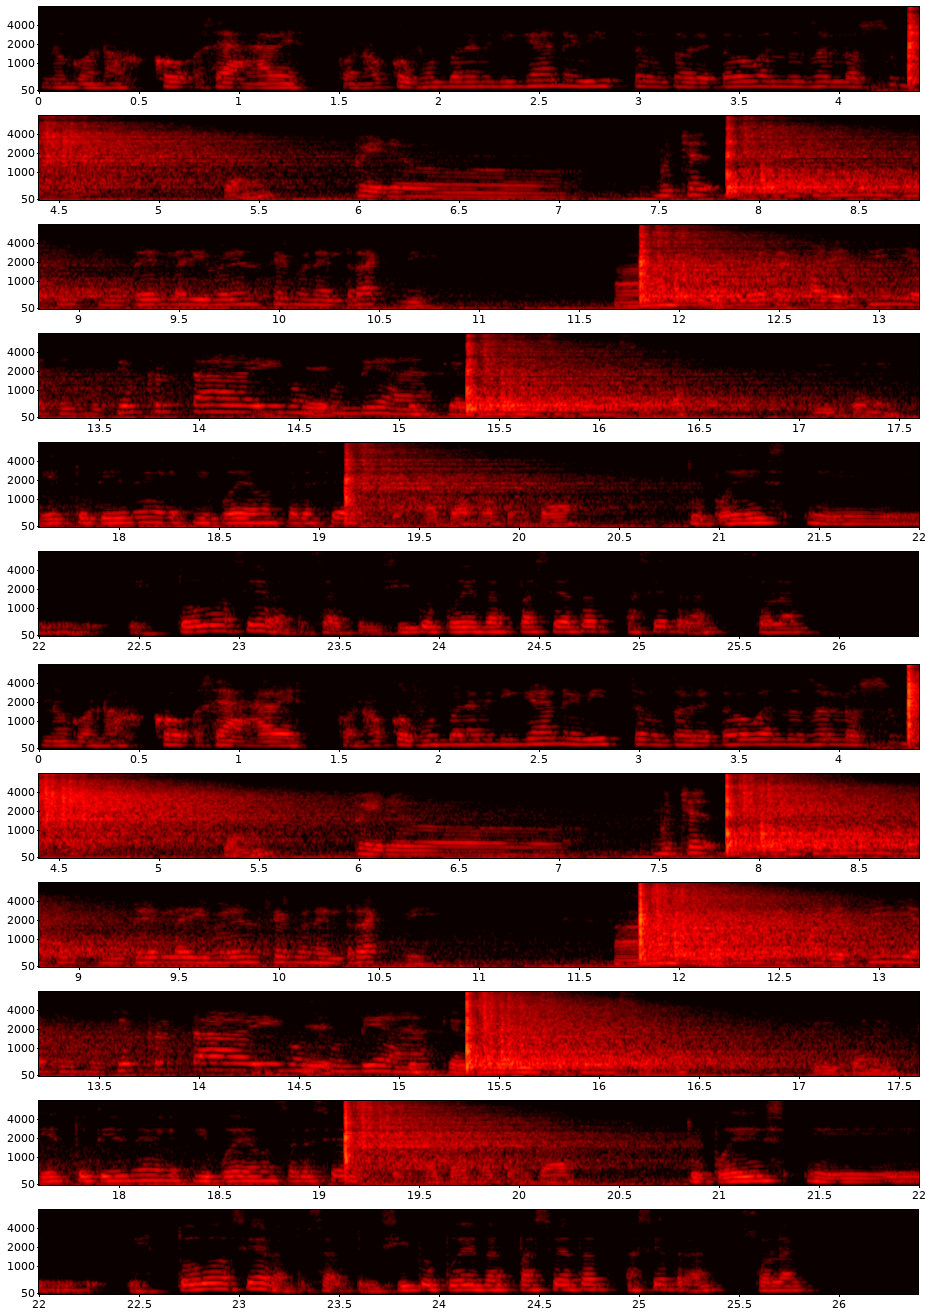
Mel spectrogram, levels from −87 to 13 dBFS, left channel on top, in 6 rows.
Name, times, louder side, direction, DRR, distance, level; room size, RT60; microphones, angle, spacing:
voice 1, 0.0-5.4 6.0-7.1 7.5-10.8 11.4-11.5 12.0-15.2, right 2 dB, 20° right, 0.8 m, -58 dB
Clapping, 4.2-20.9, right 6 dB, 70° right, 0.6 m, -48 dB
voice 2, 11.7-12.2 14.5-14.7 15.2-16.5 17.1-25.8, right 2 dB, 55° right, 1.1 m, -56 dB
3.2 x 2.4 x 2.2 m
head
